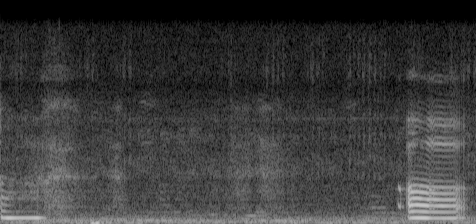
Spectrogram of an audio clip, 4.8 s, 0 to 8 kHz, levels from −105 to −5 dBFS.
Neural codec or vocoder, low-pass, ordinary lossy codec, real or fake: none; 7.2 kHz; none; real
